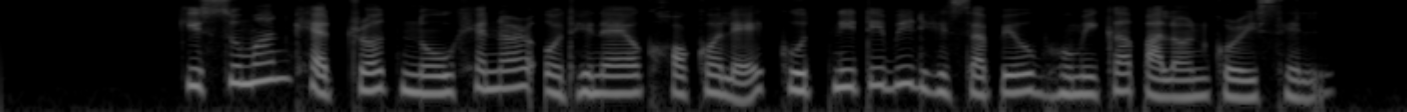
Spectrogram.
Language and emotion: Assamese, neutral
